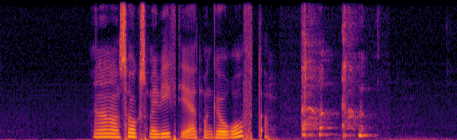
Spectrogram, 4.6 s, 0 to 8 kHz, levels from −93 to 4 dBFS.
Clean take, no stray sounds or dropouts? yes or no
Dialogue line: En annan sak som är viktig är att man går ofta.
no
